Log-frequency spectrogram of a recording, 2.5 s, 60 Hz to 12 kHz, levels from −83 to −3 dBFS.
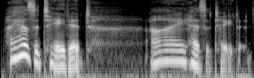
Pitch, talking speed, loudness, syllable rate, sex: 175 Hz, 95 wpm, -18 LUFS, 5.7 syllables/s, female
